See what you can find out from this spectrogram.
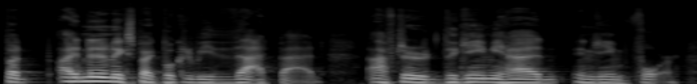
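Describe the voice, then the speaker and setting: A man hosting a casual sports podcast, chatty and rambling, quick to laugh. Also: mid-range voice, a little mellow. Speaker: podcast host.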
